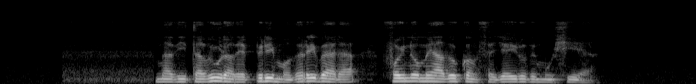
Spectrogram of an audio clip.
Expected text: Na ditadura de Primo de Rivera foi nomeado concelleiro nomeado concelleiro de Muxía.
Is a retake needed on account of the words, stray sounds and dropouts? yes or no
yes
